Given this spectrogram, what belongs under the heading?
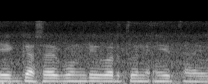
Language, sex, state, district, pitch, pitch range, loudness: Marathi, male, Maharashtra, Pune, 145 Hz, 140-150 Hz, -14 LUFS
